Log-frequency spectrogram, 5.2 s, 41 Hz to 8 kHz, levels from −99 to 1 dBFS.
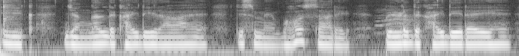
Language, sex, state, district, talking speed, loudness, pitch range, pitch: Hindi, male, Uttar Pradesh, Lalitpur, 160 wpm, -15 LUFS, 125-135 Hz, 130 Hz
